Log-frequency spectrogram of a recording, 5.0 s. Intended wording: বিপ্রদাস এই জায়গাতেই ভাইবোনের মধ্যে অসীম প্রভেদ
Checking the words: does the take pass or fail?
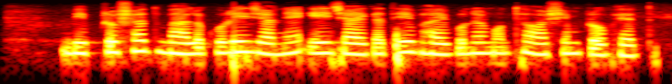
fail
